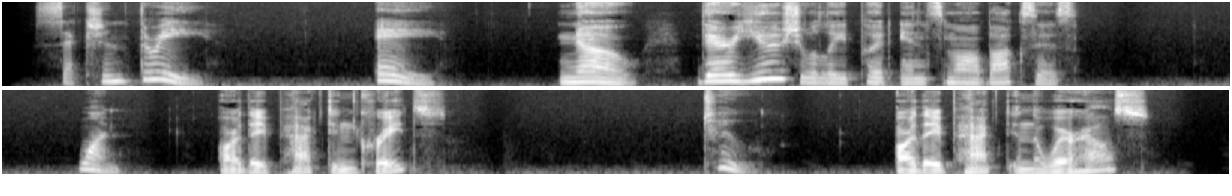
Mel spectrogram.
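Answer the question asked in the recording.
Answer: 1: Are they packed in crates?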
